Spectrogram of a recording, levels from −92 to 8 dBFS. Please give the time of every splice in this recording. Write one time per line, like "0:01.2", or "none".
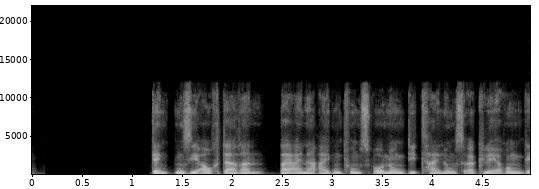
0:01.0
